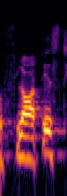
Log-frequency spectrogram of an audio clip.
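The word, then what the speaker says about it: flautist: player बांसुरी बजाने वाला याद रखिएगा यह वर्ड फ्लॉटिस्ट इसको फ्लॉटिस्ट ही प्रोनाउंस करते हैं कुछ और नहीं तो यह रूल माय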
